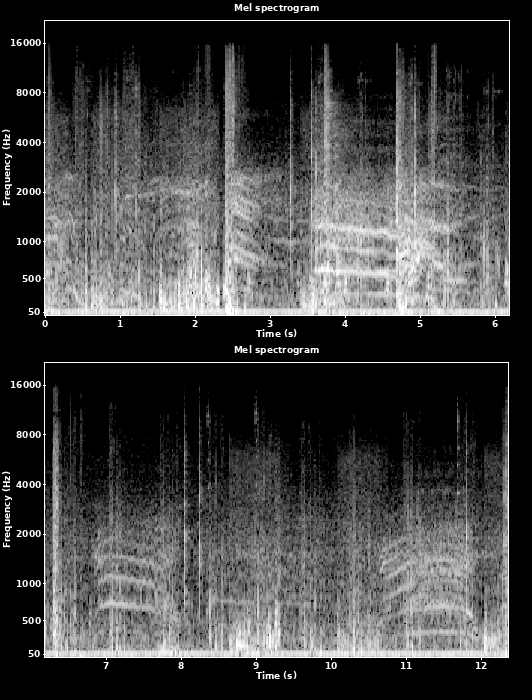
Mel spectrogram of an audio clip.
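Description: Men shout and cry out in battle.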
